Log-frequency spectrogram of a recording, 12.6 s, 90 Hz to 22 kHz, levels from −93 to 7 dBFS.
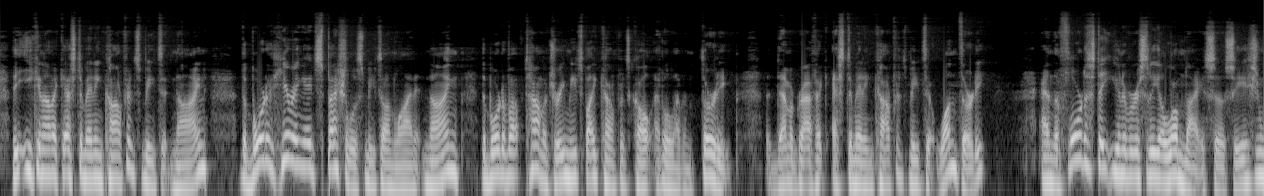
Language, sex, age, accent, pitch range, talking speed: English, male, 50-69, American, 120-165 Hz, 195 wpm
